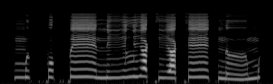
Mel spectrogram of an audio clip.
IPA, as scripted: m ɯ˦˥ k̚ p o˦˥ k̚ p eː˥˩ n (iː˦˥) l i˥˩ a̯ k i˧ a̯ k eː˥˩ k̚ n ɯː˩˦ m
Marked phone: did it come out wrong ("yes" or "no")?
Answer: no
